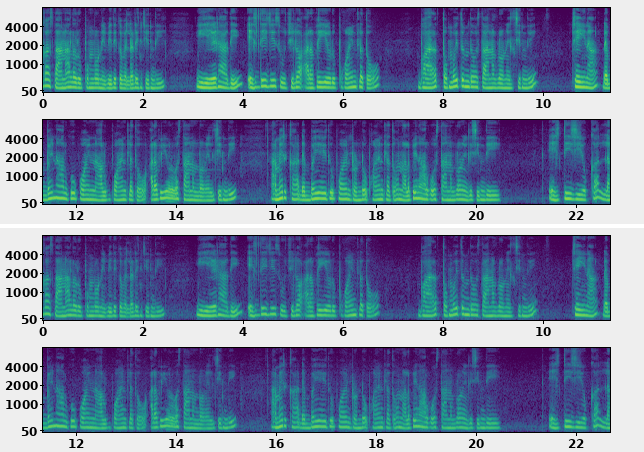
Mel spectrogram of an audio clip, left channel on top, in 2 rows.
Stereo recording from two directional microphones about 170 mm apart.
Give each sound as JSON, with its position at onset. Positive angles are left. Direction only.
{"t": 0.0, "sound": "speech", "side_deg": 20}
